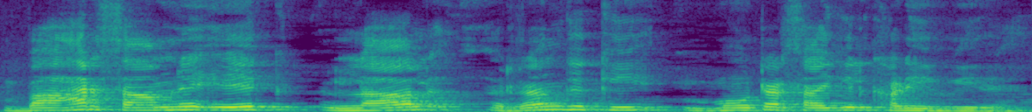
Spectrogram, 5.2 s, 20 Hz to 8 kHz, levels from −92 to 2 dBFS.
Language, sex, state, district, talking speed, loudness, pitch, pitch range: Hindi, male, Uttar Pradesh, Lalitpur, 115 wpm, -16 LUFS, 185 Hz, 165-205 Hz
